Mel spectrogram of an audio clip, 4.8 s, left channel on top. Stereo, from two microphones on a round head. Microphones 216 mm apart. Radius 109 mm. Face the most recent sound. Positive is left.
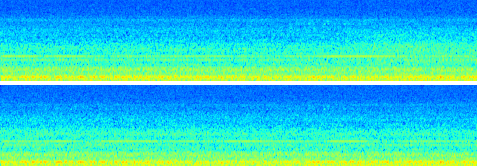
No sound to turn to.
